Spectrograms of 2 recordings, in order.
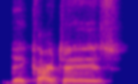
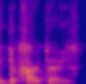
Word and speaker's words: Descartes: silent i would say descartes the cartes yeah i'm pretty sure that the s is silent i'm not professional or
